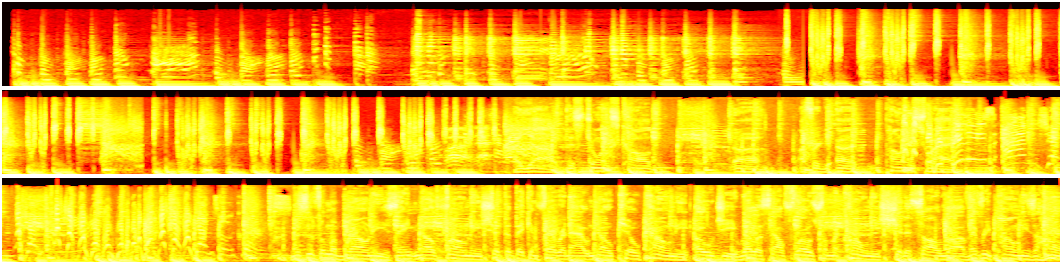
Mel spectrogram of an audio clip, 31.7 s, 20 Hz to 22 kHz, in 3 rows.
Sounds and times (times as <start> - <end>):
Music: 0.1 - 31.7.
